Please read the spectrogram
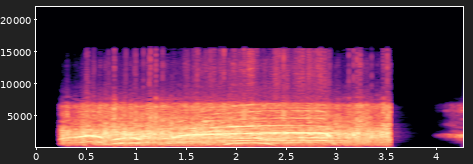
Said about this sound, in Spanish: Por favor, recibamos con un fuerte aplauso a nuestra primera invitada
